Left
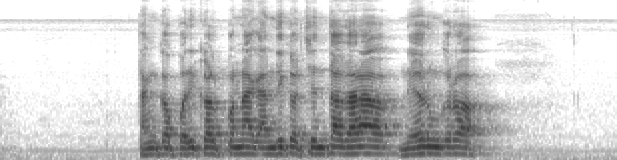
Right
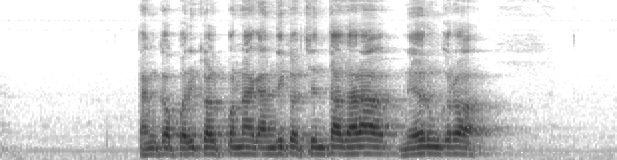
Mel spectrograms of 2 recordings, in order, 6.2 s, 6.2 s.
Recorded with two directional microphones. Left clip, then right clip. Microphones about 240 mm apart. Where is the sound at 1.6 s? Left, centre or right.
Centre.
